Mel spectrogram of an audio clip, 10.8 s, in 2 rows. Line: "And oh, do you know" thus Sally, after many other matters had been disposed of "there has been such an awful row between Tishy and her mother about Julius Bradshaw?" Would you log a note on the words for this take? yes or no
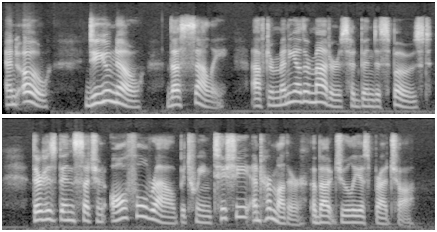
yes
